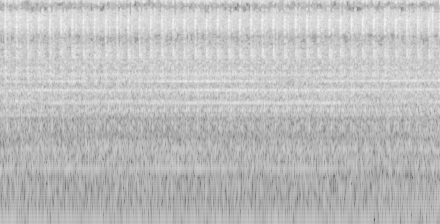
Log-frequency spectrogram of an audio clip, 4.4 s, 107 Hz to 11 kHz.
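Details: 2005 BMW E46 M3 at idle: sharp, regular tick about three per second over the engine hum, starting the day after hard driving. Dealership blames a pitted exhaust-side rocker arm; another mechanic suspects rod bearings. Cause unconfirmed.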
